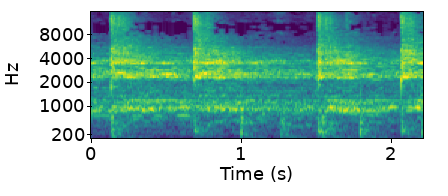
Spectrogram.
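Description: Traditional Newar processional music for a Lakhe dance: drum strikes roughly twice a second over the steady ringing of hand cymbals.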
